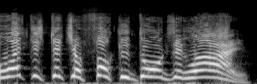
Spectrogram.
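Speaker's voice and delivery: high, drawn-out furious yell; angry shout. Retold or imitated. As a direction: cut him off with a yelled order. Retold shouting match with neighbour.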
